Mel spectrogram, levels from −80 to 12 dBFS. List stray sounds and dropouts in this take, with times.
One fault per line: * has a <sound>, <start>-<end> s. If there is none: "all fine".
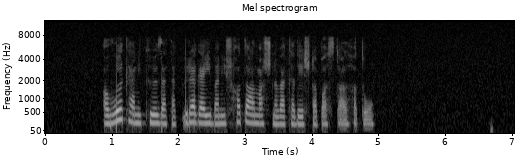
all fine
